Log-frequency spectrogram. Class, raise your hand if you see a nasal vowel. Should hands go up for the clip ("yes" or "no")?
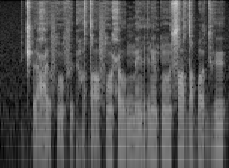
yes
